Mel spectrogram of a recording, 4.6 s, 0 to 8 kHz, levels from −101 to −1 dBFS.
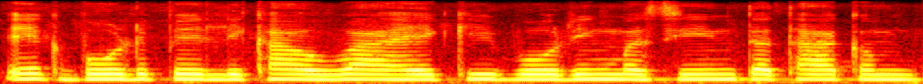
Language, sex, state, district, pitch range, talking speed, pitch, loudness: Hindi, male, Bihar, Kaimur, 170-180 Hz, 145 wpm, 175 Hz, -13 LUFS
